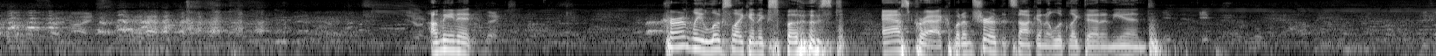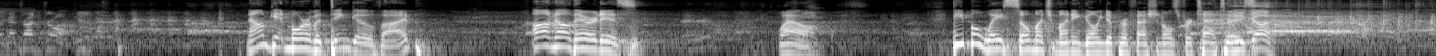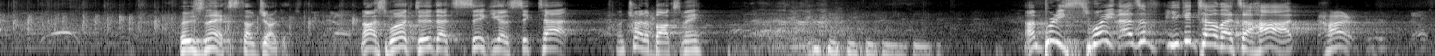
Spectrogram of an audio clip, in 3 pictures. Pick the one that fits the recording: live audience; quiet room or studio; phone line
live audience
